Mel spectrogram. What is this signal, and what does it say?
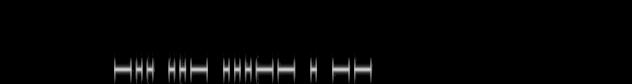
Morse code, heard as a keyed tone, about 22 wpm, 700 Hz. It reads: DU3EM
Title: DXCC-100 Call Signs - 5 Characters - Repeated 3x - 22wpm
